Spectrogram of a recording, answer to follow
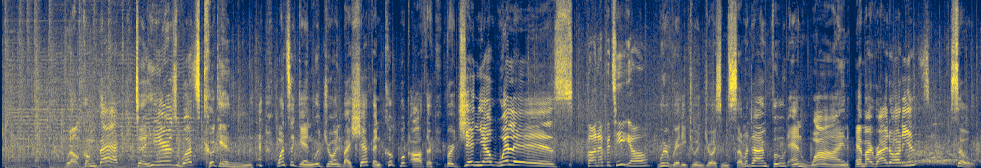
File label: radio ad; goldpeak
